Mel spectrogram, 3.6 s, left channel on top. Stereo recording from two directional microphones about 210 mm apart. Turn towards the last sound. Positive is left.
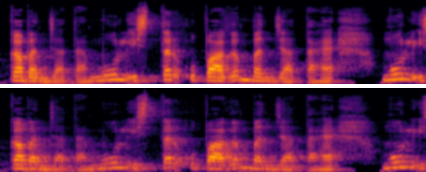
turn(degrees=55)  # may be behind; listen again after turning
